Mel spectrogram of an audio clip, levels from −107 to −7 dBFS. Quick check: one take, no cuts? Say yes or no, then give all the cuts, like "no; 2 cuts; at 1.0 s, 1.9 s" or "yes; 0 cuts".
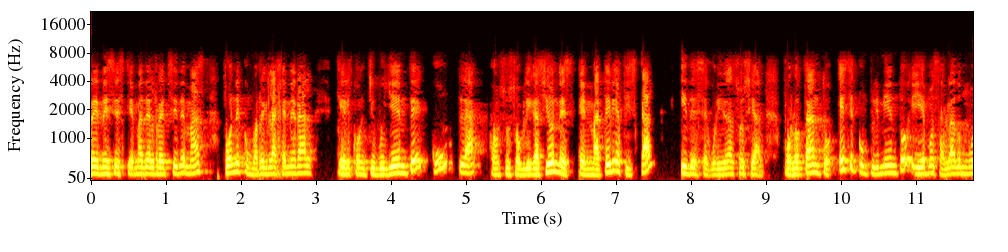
yes; 0 cuts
